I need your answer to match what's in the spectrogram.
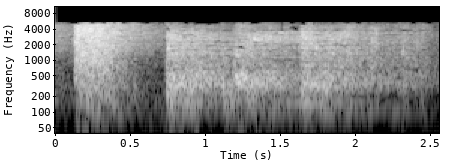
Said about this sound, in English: Well, if that's the case, Bill, let's shoot at those lizards some more and shake up Rocky's hearing again.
